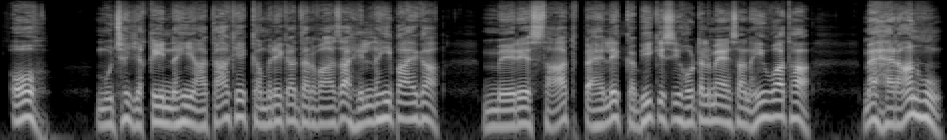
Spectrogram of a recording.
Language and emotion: Urdu, surprised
